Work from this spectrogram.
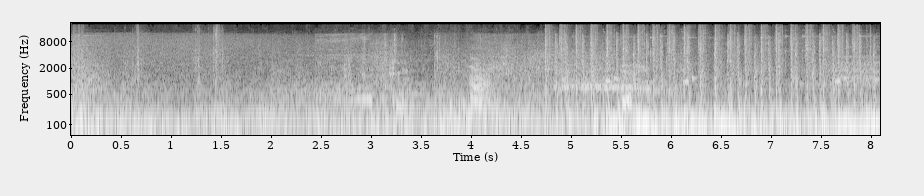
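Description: Rapid gunfire from the Fixer rifle in Fallout 76 arrives first as scattered shots, then as a fast, steady burst of evenly spaced reports, with battle noise and a voice talking underneath.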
